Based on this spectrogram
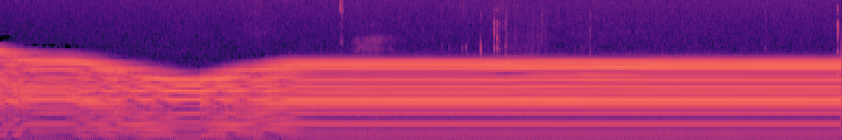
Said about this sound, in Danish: så kan jeg lade endnu en sinus tone påvirke den, der påvirker den første. Og så ændrer klangen sig enormt meget.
